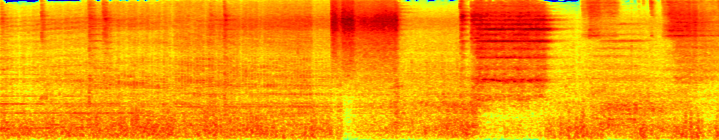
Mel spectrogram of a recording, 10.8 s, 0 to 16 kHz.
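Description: Class 319 electric multiple unit running past on the curve, its wheels rumbling on the rails. About seven seconds in, a high wheel squeal rings out for a second or so.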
